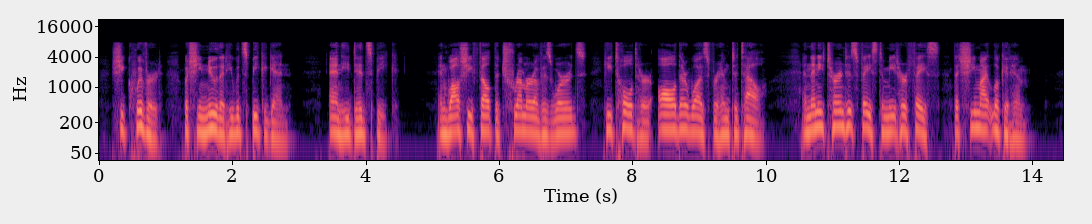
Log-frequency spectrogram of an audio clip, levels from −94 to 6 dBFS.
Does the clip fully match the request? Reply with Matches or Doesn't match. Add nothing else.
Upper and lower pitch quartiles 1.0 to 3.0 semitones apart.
Doesn't match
